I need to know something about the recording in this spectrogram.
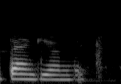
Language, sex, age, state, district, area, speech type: Telugu, female, 18-30, Telangana, Bhadradri Kothagudem, rural, conversation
